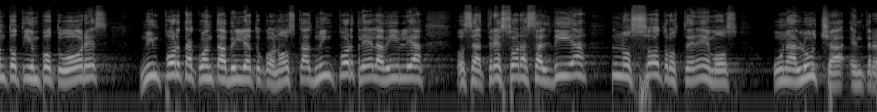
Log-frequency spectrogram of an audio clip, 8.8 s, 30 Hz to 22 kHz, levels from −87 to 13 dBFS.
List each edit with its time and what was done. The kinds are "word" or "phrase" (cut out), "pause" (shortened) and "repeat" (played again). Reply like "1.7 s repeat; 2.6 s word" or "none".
3.6 s word; 6.1 s word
